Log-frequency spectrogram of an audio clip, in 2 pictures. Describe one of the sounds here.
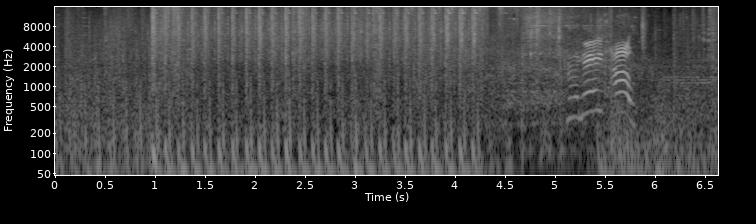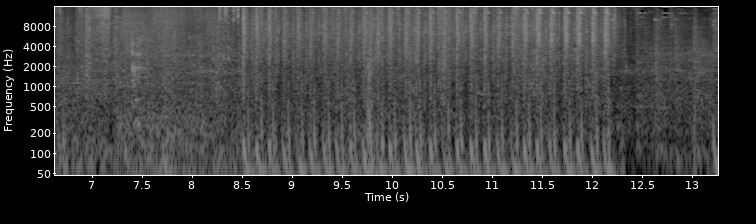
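A rifle fires in rapid automatic bursts.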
